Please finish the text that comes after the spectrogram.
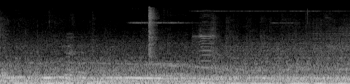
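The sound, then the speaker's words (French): A Strane bus engine rumbles steadily, and a short sharp hiss of air brakes bursts out about midway, with a thin high squeal lingering over the idling motor. “Ah oui, c'est la ligne de bus.”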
